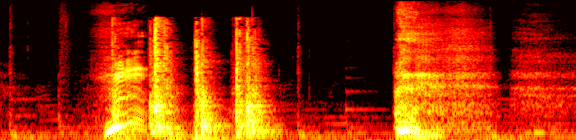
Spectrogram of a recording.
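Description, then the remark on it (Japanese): Someone shoves against a door locked from the inside, producing a quick series of dull thuds and rattles, then one more heavy bump after a short pause, with a faint strained grunt. “ダメだ、中から鍵をかけられてる。”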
